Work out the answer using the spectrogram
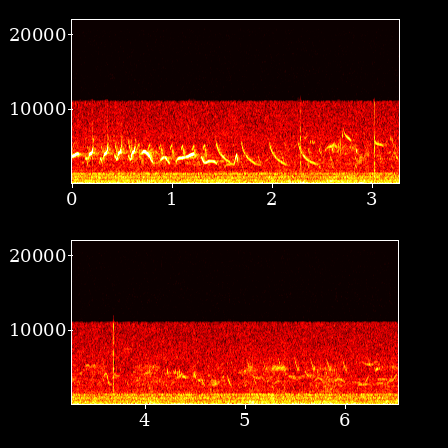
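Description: Small songbird singing: a fast run of short, high, downward-sweeping notes for about the first two seconds, then scattered chirps, over a low steady outdoor rumble.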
